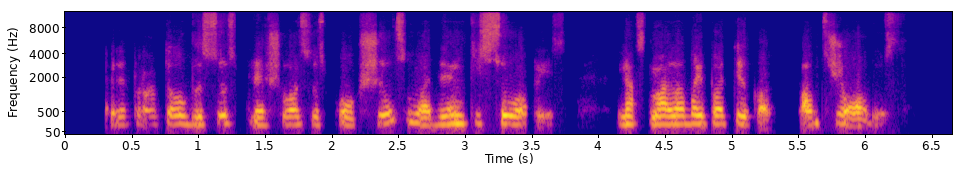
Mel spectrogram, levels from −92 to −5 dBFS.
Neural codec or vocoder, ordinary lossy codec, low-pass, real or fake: codec, 24 kHz, 1.5 kbps, HILCodec; Opus, 16 kbps; 10.8 kHz; fake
